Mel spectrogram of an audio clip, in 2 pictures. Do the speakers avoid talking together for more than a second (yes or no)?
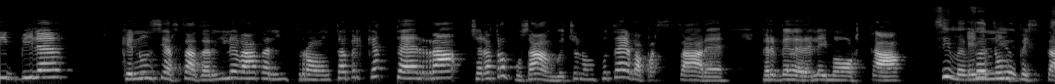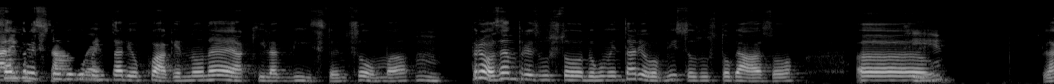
no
